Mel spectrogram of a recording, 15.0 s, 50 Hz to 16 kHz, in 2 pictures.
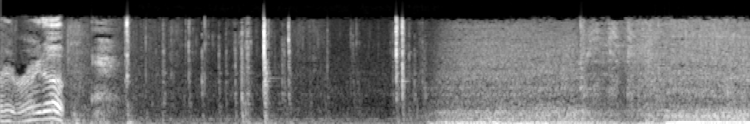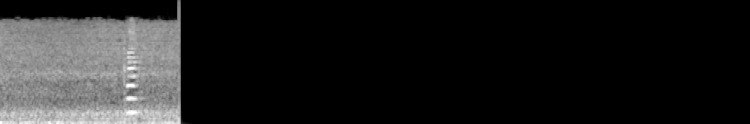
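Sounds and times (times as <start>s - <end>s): truck engine starting and running: 0.0s - 9.3s.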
